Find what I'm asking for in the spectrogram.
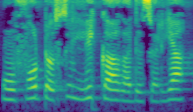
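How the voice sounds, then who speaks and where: A woman narrator voicing a bold, bossy young woman who presses hard with brisk, insistent questions. Her tone sits a little high, and the storybook reading stays light and quick. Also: steady tone, lightly acted.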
